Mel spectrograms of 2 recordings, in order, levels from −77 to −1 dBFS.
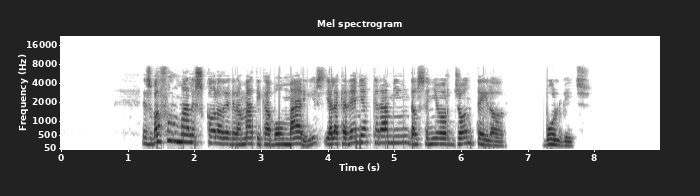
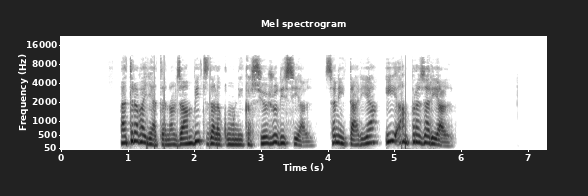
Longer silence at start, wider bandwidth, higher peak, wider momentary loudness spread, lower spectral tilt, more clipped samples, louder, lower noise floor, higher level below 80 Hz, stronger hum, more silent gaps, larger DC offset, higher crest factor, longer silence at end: first, 1.2 s vs 0.9 s; second, 7.8 kHz vs 11.5 kHz; about the same, -2 dBFS vs 0 dBFS; first, 11 LU vs 5 LU; about the same, -4.5 dB/octave vs -5 dB/octave; neither; about the same, -18 LUFS vs -16 LUFS; about the same, under -90 dBFS vs under -90 dBFS; about the same, -50 dBFS vs -50 dBFS; neither; second, none vs 3.86-3.96 s; neither; about the same, 18 dB vs 16 dB; second, 1.1 s vs 1.4 s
